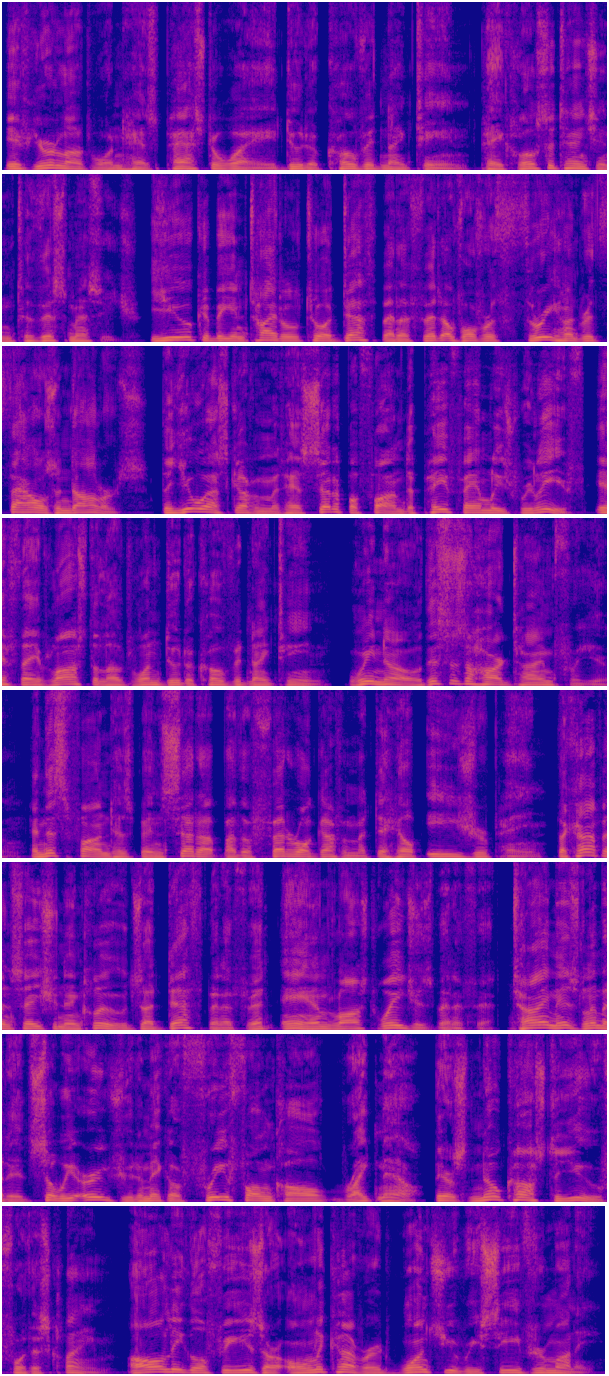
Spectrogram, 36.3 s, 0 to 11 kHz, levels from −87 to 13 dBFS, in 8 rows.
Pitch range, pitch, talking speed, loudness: 110-145 Hz, 130 Hz, 195 wpm, -30 LUFS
